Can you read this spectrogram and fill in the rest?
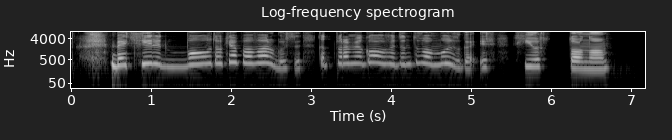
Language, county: Lithuanian, Vilnius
